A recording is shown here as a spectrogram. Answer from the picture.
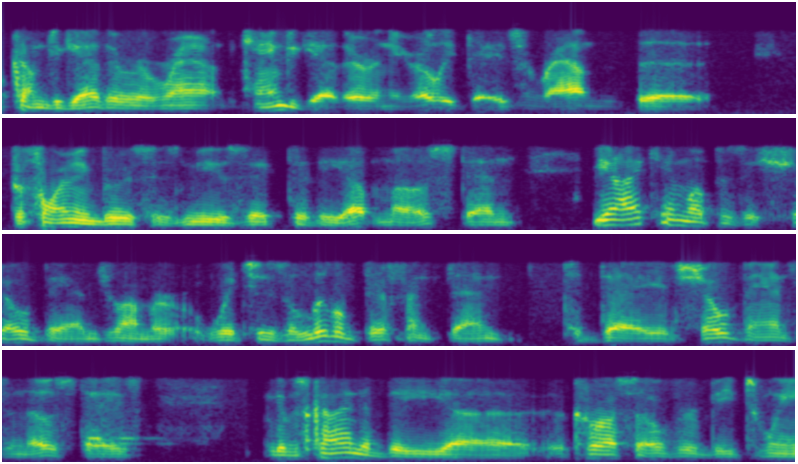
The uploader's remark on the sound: chat by phone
